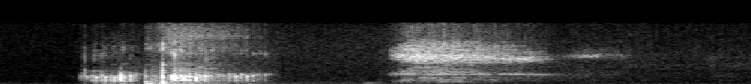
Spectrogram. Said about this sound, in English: I can't believe you're the second person to snore on this podcast after Carl.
